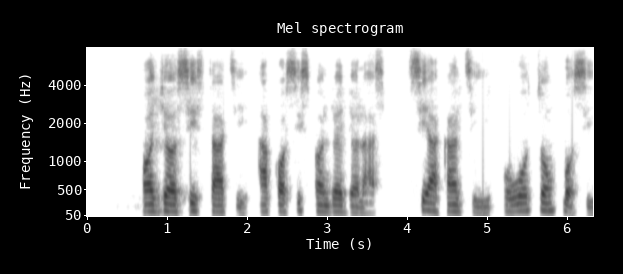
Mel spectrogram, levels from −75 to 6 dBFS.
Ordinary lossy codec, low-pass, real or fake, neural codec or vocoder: none; none; real; none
